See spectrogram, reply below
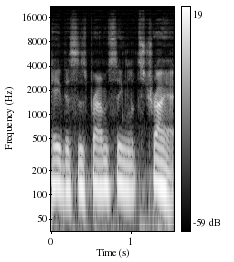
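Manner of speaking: ordinary talk, nothing marked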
